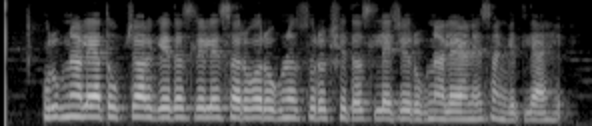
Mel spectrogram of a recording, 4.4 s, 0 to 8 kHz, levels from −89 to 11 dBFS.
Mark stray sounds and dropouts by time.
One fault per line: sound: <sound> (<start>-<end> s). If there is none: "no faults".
no faults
